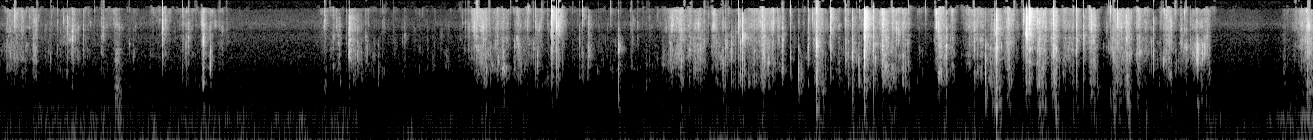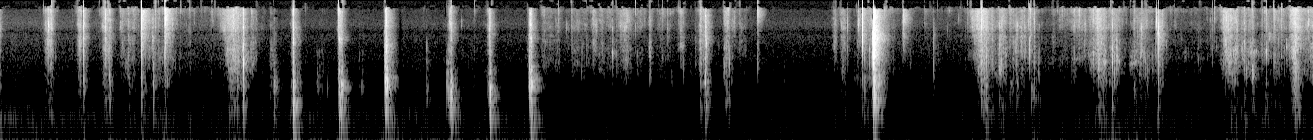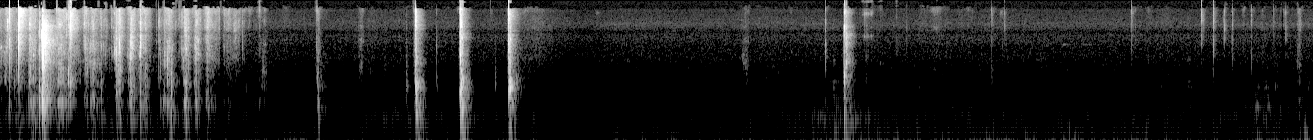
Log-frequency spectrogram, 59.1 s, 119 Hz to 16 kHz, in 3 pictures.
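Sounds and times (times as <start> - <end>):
slime crackling and tearing: 4.8 - 18.2, 19.4 - 23.8, 27.7 - 31.1, 32.2 - 43.1
slime popping: 32.4 - 33.3, 38.0 - 42.7.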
